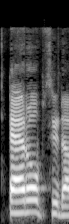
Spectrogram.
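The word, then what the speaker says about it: Pteridophyta: अब देख उसके बाद डी टेरफ सिडा पी साइलेंट है रोप सिडा में टेरिस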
